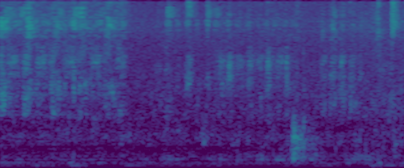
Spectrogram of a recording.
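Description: Faint scratching of a pencil shading on sketchbook paper, with one soft knock about three seconds in.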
